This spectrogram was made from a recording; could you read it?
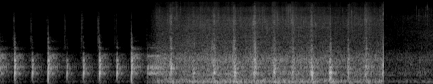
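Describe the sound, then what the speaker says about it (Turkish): Knife finely chopping garlic on a cutting board: about eight quick, evenly spaced sharp knocks, close and clear, then a denser stretch of softer chopping and rustle with no talk. "Sarımsakları da yine çok ince bir şekilde doğruyorum."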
